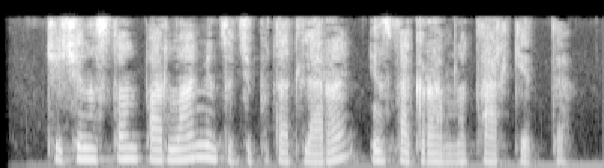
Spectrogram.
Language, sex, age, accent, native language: Uzbek, female, 25-34, Qashqadaryo, Uzbek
